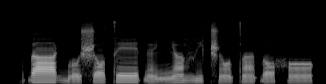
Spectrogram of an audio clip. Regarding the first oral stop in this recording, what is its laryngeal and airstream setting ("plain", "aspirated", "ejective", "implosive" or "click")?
implosive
